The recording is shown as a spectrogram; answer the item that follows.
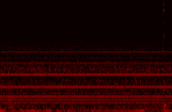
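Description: Near silence: a faint, steady electrical hum made of several fixed tones over a low rumble.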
